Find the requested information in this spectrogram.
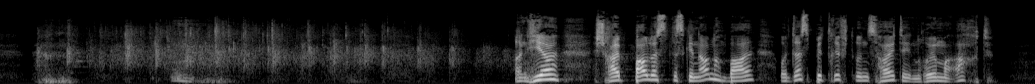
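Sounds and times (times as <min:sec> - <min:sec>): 
crowd applause: 0:00.0 - 0:06.6
low voices murmuring: 0:00.4 - 0:04.0
speech: 0:01.7 - 0:02.1, 0:05.2 - 0:10.0.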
